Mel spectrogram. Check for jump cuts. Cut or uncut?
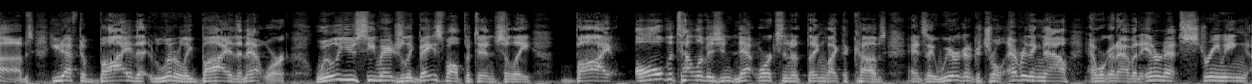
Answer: cut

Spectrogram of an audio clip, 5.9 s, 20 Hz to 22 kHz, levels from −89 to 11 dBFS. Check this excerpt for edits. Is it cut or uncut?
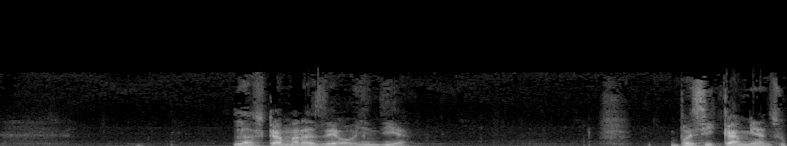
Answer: uncut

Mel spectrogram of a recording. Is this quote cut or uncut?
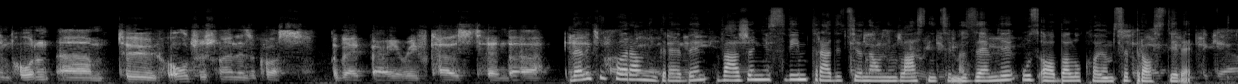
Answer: cut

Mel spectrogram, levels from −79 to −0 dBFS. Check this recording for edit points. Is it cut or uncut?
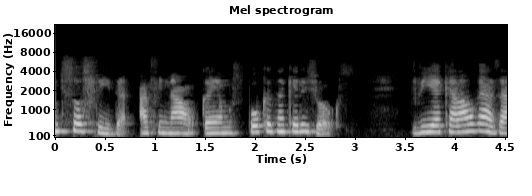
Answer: uncut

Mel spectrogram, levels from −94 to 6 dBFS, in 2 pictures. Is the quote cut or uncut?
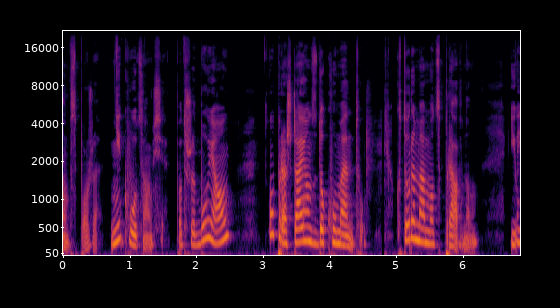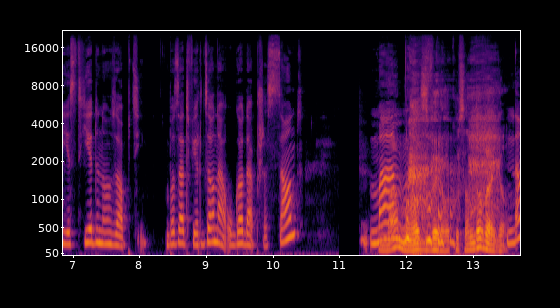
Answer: cut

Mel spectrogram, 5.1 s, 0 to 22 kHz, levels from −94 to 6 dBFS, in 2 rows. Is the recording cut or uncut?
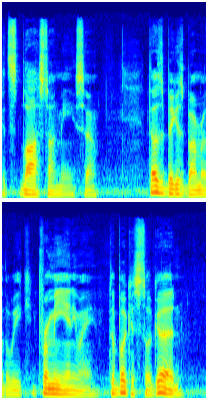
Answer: uncut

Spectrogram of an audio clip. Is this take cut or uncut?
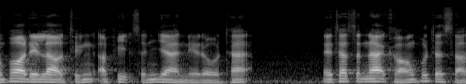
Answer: uncut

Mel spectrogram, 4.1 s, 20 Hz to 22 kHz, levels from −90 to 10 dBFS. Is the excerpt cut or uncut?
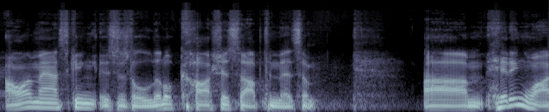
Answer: uncut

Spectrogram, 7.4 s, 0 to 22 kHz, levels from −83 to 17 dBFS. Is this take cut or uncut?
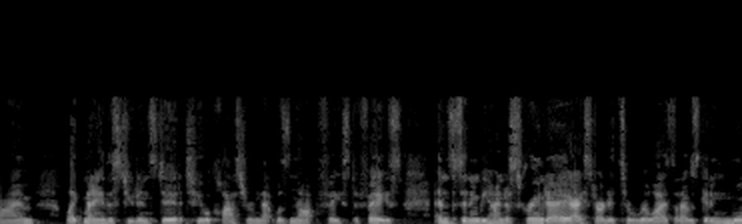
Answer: cut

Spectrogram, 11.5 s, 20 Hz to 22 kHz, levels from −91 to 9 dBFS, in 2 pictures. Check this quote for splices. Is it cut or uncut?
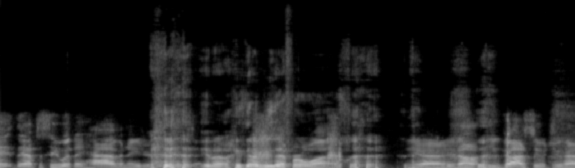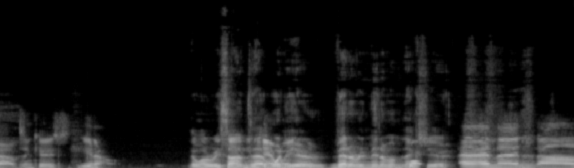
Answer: cut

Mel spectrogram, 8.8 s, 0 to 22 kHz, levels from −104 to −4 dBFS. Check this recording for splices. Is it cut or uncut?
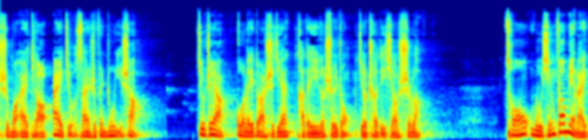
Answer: uncut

